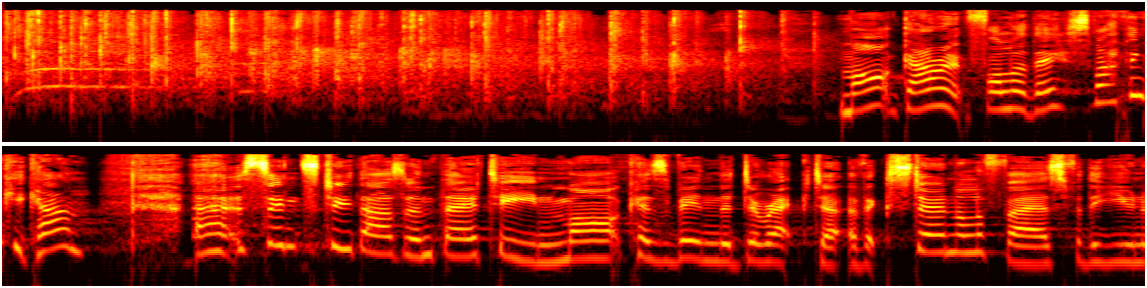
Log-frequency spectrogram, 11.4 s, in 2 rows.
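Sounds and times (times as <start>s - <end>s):
audience applause: 0.0s - 4.2s
speech: 4.2s - 11.4s.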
